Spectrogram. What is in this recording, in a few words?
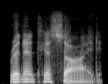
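"rodenticide", American English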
